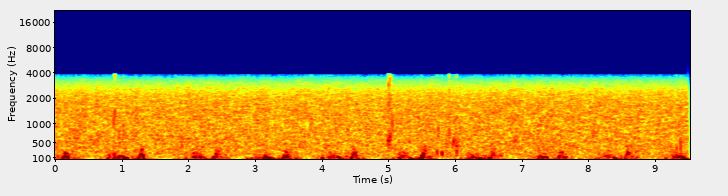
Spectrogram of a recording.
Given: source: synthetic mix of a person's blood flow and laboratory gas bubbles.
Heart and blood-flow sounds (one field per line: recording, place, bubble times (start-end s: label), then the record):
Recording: Doppler ultrasound of blood flow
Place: precordium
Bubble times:
0.76-1.13 s: bubbles
3.85-3.92 s: bubbles
4.98-5.14 s: bubbles
5.73-6.11 s: bubbles
6.88-7.00 s: bubbles
9.34-9.46 s: bubbles
From the record:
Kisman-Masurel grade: 122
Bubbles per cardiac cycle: 1 to 2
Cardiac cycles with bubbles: 10 to 50%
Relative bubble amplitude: moderate (0.250 to 0.450)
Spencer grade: 2 (many but less than half of the cardiac periods contain bubble signals, singularly or in groups)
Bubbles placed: only in the low amplitude regions of the cardiac cycle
